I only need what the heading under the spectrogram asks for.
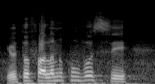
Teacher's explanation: até pela velocidade com que você fala, o D, a letra D de dado, ela some, ela desaparece. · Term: o gerúndio perder a letra D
